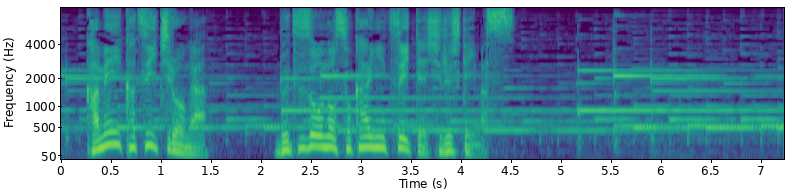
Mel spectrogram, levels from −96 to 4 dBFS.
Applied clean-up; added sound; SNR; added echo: none; none; none; none.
